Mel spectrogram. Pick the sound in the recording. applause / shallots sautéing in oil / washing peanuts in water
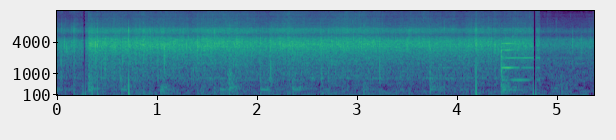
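shallots sautéing in oil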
